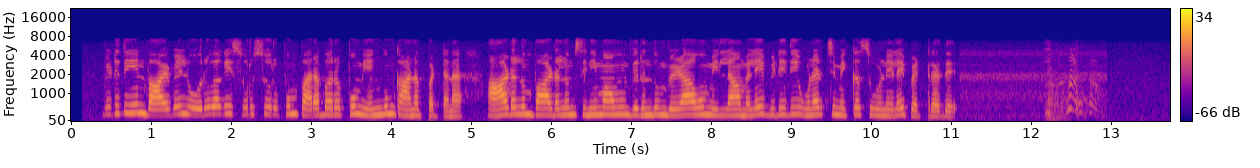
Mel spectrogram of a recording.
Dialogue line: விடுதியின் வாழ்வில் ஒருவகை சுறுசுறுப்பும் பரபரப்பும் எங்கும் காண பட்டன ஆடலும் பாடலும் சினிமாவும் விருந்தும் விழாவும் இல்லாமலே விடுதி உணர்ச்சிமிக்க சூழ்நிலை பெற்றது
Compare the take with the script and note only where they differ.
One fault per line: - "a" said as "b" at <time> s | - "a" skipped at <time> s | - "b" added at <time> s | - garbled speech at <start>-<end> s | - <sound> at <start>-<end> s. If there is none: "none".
- cough at 12.1-12.9 s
